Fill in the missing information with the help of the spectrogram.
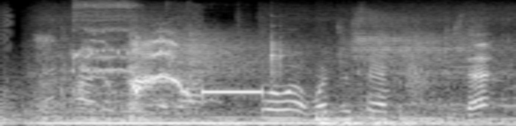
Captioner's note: bar patron screams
